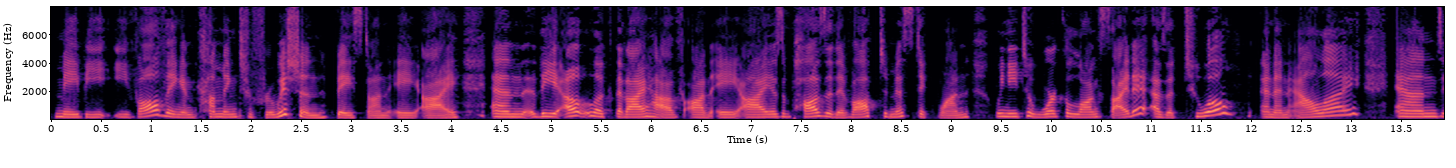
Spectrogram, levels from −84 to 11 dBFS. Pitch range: 170-225 Hz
